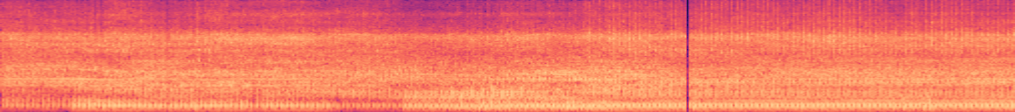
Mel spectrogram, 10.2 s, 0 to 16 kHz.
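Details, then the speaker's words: 1997 3000-watt portable generator, sat 20 years with old fuel: engine surges and sags about three times a second, can't govern under load, output only about 115 volts; varnished carburetor causing hunting, carburetor to be replaced. "you here struggling it can't seem to govern itself because the carburetors in such bad shape"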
